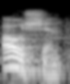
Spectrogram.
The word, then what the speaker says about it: ocean: And then we can move to the second syllable, which is shen. We can notice that the first sound is like a sh, and this sound is represented with this elongated s of right here.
